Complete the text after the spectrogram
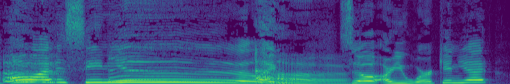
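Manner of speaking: very high, loud, sugary put-on smile voice. Acting out a lady running into someone's mom and asking questions, fake smile voice. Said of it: "The fake smile voice".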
